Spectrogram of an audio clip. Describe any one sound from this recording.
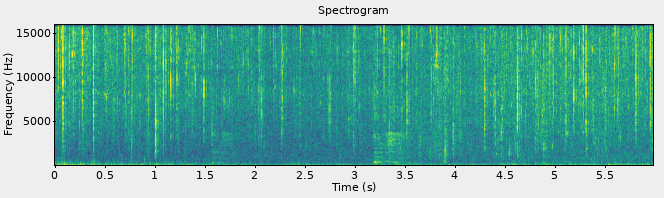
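A fire crackles and roars steadily.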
